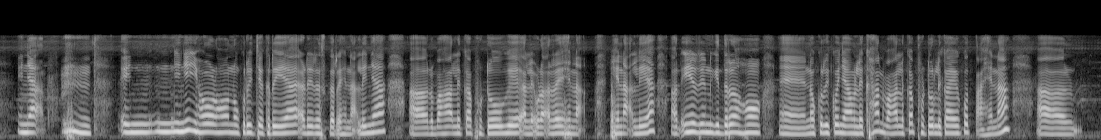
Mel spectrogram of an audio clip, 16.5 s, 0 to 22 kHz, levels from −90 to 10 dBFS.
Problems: constant background noise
